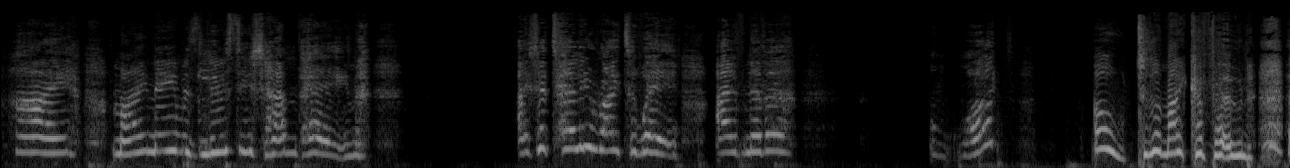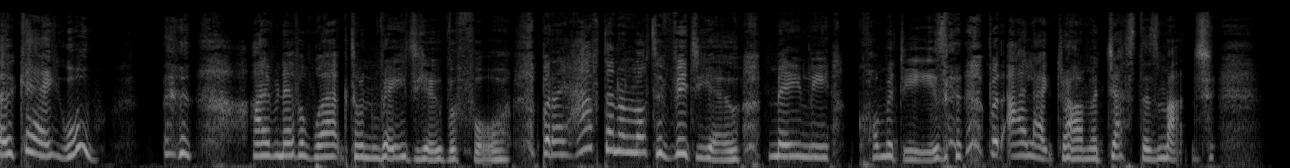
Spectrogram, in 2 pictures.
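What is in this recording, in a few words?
English UK, Narrative; GoLocalise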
